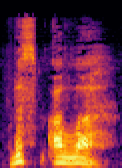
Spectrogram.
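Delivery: Bism Allah spelled out slowly, Allah clear; slow careful Bism Allah, every sound apart; slow demo. Shown as a demonstration. Teacher reads Bism Allah slowly to students. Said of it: "Ou alors vous dites Allah".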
